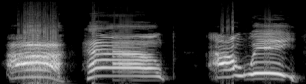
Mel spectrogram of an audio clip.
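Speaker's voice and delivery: high, loud squealing yelps of pain; hammed-up screams of little victims; panicked kids' cries. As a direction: shriek like a child being run over. Kids run over by scooter.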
